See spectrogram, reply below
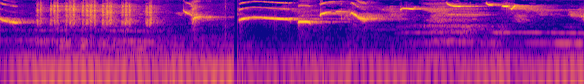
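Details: Orange-banded thrush song of sliding whistled notes rising and falling, opening with a quick pulsed buzzy series, then clear looping whistles climbing higher, over a constant low electrical hum.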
